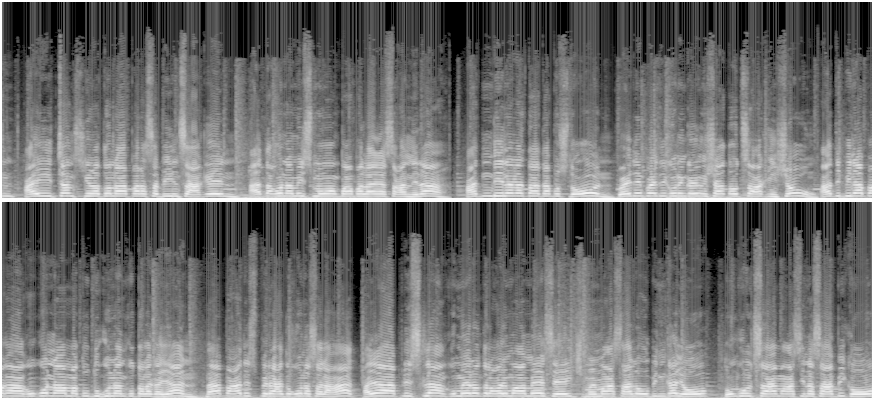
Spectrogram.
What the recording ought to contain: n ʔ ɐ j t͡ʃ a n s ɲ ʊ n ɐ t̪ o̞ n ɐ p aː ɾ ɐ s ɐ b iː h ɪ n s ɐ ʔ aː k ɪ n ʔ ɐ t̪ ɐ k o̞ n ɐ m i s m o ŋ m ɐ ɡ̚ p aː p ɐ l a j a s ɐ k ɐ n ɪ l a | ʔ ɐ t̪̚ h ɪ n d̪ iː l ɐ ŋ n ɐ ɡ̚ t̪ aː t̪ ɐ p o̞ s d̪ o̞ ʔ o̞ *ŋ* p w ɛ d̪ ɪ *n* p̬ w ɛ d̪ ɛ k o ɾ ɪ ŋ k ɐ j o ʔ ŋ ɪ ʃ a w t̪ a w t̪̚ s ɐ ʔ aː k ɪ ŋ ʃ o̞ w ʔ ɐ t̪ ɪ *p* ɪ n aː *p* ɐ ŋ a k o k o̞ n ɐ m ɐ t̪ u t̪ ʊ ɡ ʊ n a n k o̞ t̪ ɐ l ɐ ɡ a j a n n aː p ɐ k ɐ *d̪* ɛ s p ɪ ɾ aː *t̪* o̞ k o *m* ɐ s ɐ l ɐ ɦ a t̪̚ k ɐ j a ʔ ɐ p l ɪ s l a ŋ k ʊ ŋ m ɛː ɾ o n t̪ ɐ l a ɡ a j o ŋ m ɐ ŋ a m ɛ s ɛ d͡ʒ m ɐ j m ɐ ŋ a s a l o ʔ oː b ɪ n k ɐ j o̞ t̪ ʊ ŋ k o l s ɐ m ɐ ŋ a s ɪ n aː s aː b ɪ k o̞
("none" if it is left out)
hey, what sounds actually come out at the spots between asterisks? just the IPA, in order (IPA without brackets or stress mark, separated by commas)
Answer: n, ŋ, p, p, d̪, d̪, n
